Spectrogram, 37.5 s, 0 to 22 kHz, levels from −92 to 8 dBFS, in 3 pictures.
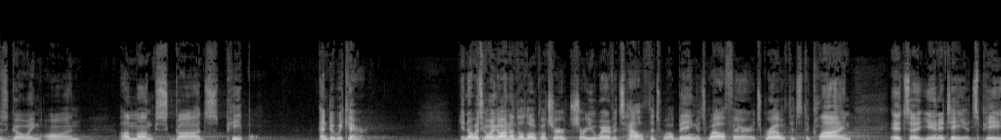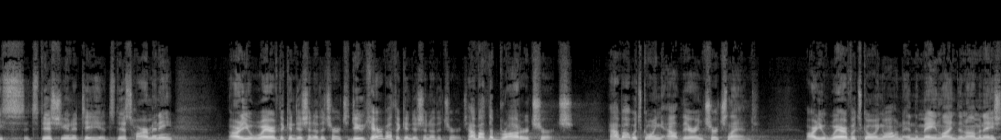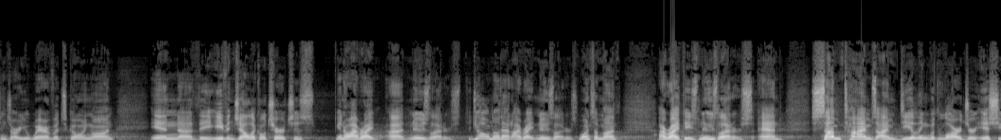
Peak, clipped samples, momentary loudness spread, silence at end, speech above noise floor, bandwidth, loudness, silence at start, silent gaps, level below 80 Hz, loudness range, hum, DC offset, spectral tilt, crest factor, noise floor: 0 dBFS; under 0.1%; 11 LU; 0 s; 40 dB; 15.5 kHz; -19 LUFS; 0 s; none; -54 dBFS; 7 LU; none; under 0.1%; -4.5 dB/octave; 20 dB; -59 dBFS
